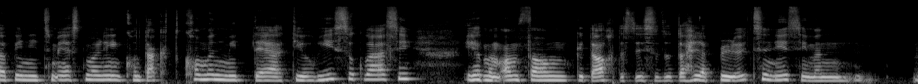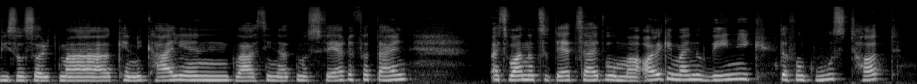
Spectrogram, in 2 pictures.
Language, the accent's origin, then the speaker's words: German; Tyrol, Austria; born there; Also ich bin in Tirol geboren, ich bin jetzt 30 Jahre alt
